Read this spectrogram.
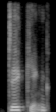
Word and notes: taking: Indian

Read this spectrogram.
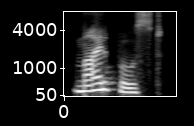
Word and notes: milepost: Indian

